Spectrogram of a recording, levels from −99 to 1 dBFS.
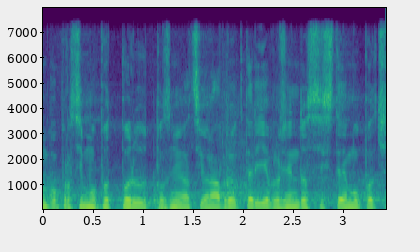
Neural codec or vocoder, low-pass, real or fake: none; 7.2 kHz; real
